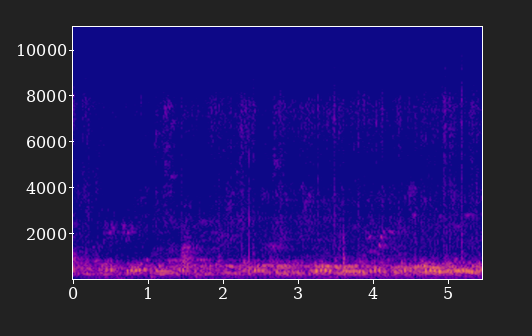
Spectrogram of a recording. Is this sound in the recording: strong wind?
no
